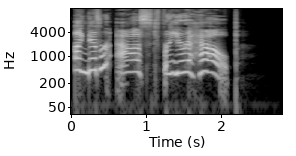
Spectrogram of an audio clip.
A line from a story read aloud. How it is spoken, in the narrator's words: Catherine cried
